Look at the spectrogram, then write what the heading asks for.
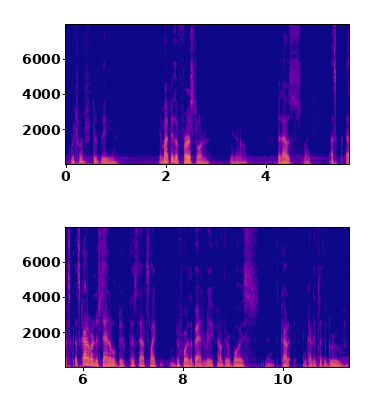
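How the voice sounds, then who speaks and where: A man's voice: low-pitched, normal speed, gravelly, darkish tone, soft background music. A young man from Lithuania with a Lithuanian accent, chatting casually on a livestream and answering viewer questions, with many fillers and restarts. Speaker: livestream host.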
